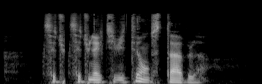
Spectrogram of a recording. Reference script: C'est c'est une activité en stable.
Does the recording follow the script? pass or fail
pass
